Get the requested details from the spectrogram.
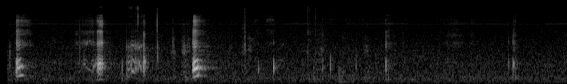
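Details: Infant hiccups: sharp little gulping catches about one a second, with soft fussing between them.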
